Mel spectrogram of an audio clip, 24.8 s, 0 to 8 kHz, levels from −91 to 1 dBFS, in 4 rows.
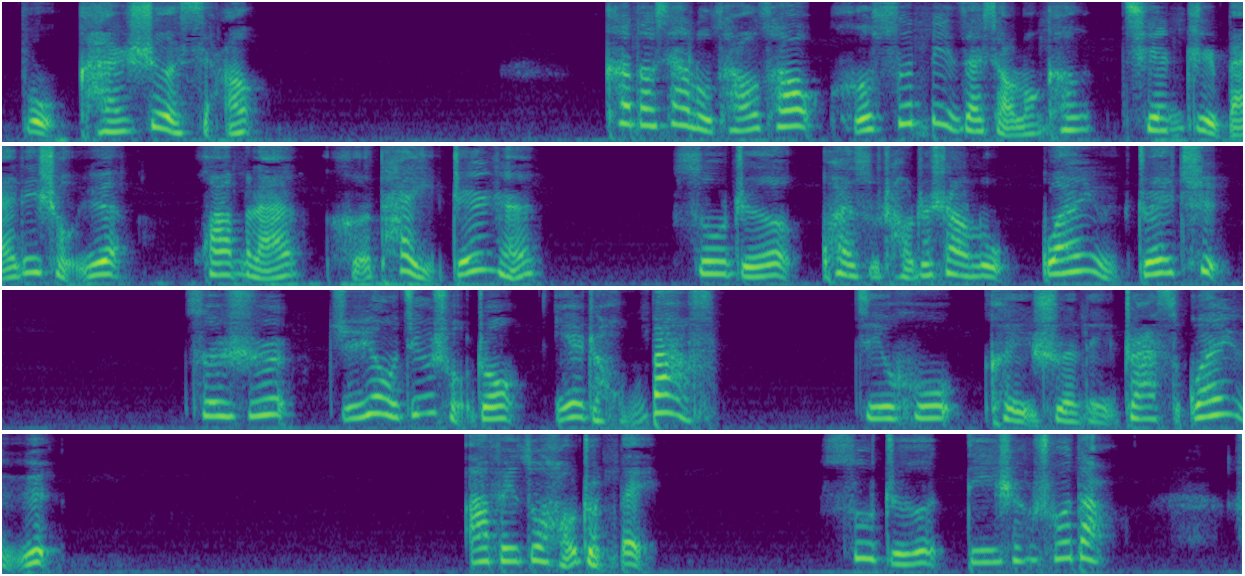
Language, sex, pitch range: Chinese, female, 240-350 Hz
